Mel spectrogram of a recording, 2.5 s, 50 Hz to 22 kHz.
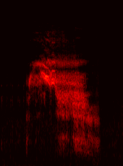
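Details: White stork young still at the nest with parents nearby, Przygodzice, 24 July 2021, nest camera: a rough, hissing, wheezy call lasting about one and a half seconds, then silence.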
